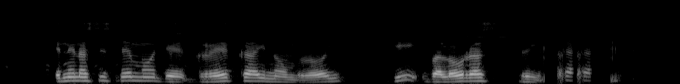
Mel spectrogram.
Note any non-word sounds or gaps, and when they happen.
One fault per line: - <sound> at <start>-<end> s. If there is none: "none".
- laugh at 5.6-5.9 s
